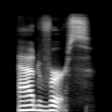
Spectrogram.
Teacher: the stress is on the first syllable, adverse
